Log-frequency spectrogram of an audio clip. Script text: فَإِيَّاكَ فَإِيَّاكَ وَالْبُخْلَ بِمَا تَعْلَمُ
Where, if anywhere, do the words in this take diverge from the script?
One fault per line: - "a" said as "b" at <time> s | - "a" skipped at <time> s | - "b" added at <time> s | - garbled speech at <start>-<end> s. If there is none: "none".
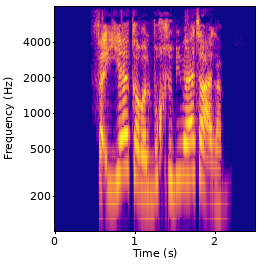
- "فَإِيَّاكَ" skipped at 1.0 s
